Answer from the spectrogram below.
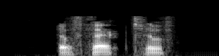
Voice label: "affective", English; adjectives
